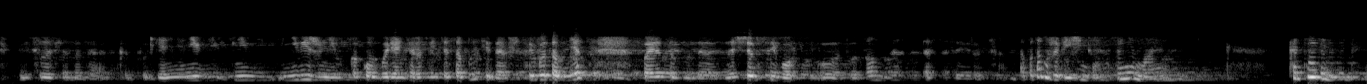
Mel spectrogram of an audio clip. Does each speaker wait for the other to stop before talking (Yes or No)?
Yes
